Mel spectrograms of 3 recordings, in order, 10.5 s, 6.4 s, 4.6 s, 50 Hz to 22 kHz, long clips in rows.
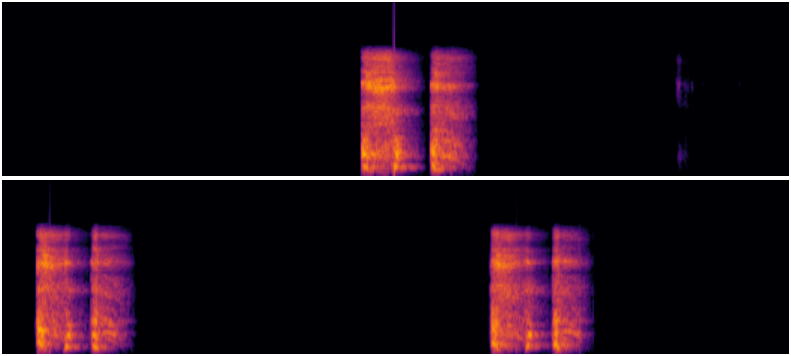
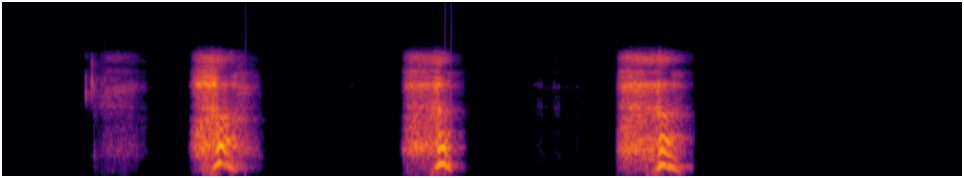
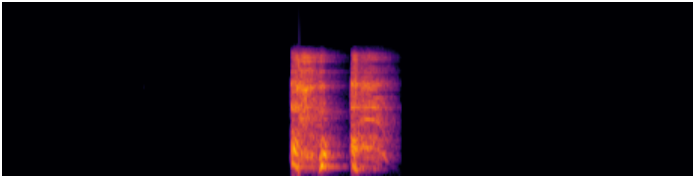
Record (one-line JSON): {"three_cough_length": "10.5 s", "three_cough_amplitude": 30610, "three_cough_signal_mean_std_ratio": 0.26, "exhalation_length": "6.4 s", "exhalation_amplitude": 29123, "exhalation_signal_mean_std_ratio": 0.31, "cough_length": "4.6 s", "cough_amplitude": 30437, "cough_signal_mean_std_ratio": 0.25, "survey_phase": "alpha (2021-03-01 to 2021-08-12)", "age": "45-64", "gender": "Female", "wearing_mask": "No", "symptom_none": true, "smoker_status": "Never smoked", "respiratory_condition_asthma": false, "respiratory_condition_other": false, "recruitment_source": "REACT", "submission_delay": "1 day", "covid_test_result": "Negative", "covid_test_method": "RT-qPCR"}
